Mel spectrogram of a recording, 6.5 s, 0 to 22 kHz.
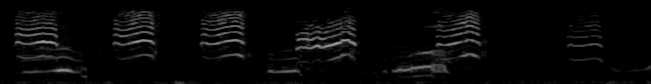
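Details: Close, loud tawny owl calls at a Danish nest with three eggs, 24 March 2024, during a rodent delivery by the male to the female; six wavering calls in quick succession, about one per second, mixed with lower, hoarser notes.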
